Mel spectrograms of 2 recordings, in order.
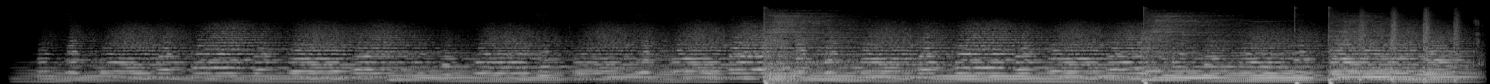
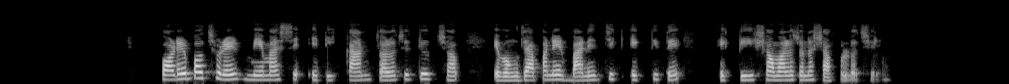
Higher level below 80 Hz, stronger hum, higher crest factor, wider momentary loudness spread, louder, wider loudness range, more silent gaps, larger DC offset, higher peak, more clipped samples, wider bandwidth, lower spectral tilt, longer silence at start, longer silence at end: first, -44 dBFS vs -64 dBFS; neither; about the same, 16 dB vs 20 dB; second, 7 LU vs 11 LU; second, -27 LUFS vs -19 LUFS; about the same, 5 LU vs 4 LU; neither; neither; second, -12 dBFS vs 0 dBFS; neither; first, 16 kHz vs 7.2 kHz; about the same, -5 dB/octave vs -5 dB/octave; second, 0.15 s vs 1.65 s; second, 0.05 s vs 1.2 s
